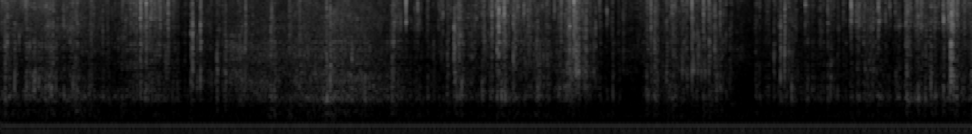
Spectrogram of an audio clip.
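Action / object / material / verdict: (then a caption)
scrape / soap shavings / soap / none. Bare fingers grab, squeeze and crush handfuls from a pile of thin, solid, dry green soap shavings on a table. The result is a steady, dry, bright crunching and crinkling with frequent small crackling peaks over a constant low hum.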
